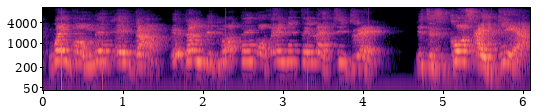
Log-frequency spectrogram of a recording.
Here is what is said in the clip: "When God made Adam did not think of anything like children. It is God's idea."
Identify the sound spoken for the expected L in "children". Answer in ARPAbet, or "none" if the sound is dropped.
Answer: none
